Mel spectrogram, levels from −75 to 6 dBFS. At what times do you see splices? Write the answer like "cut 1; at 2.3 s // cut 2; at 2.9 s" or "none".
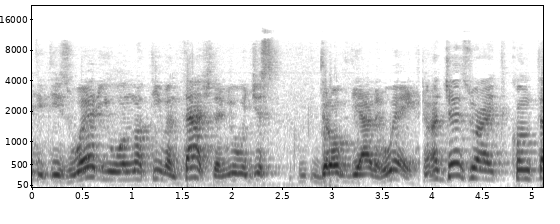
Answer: cut 1; at 3.9 s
